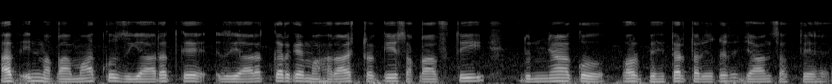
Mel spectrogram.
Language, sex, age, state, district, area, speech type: Urdu, male, 18-30, Maharashtra, Nashik, urban, spontaneous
